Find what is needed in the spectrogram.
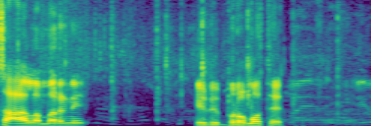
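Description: A man's voice speaking in two short bursts of about half a second each, with a pause between.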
